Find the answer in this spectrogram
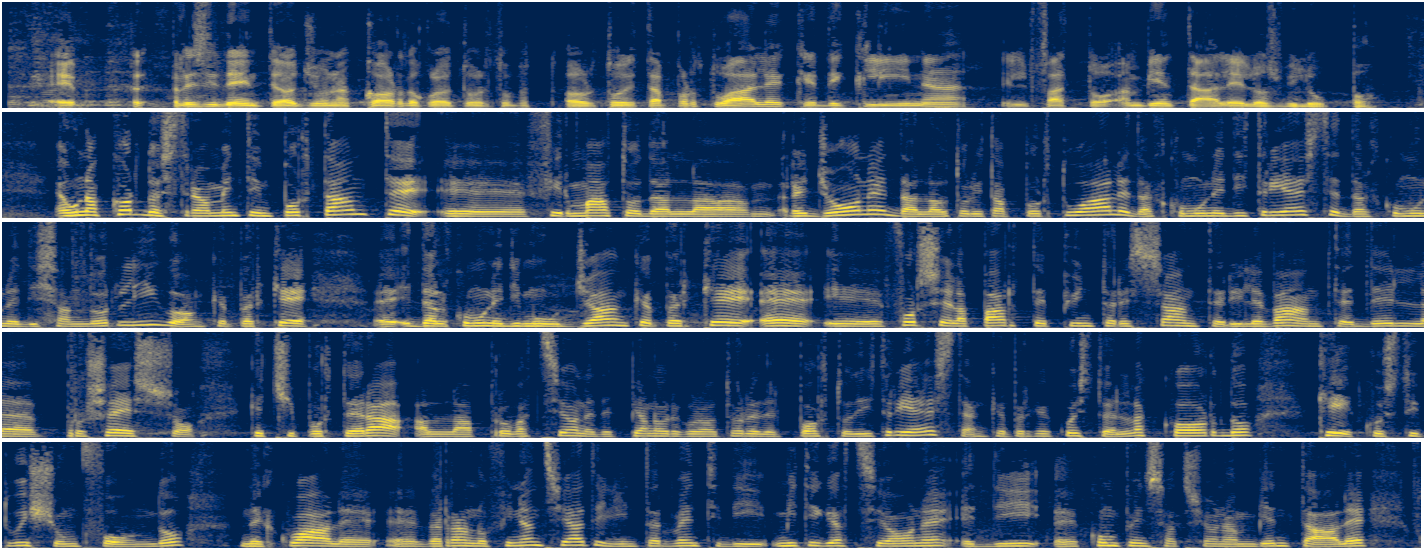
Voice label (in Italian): Intervista; Serracchiani su firma accordo Piano regolatore del Porto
